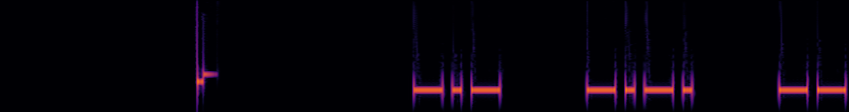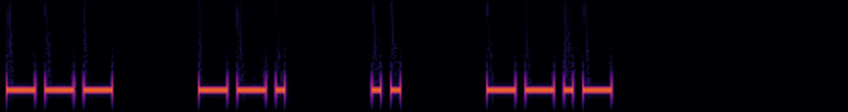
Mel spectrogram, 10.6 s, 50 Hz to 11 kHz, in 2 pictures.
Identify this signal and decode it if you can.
Morse code, heard as a keyed tone, about 20 wpm, spaced as for 11 wpm, 700 Hz. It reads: KC0GIQ
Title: USA Call Signs - 6 Characters - 3x Character Spacing - 20wpm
